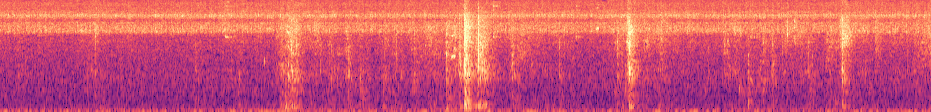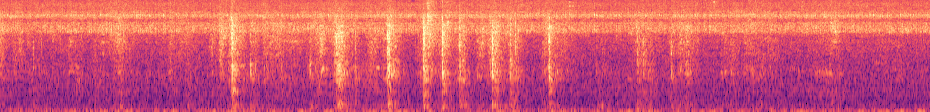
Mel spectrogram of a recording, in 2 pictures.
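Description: A dog nosing and licking through a plastic chocolate tray in a cardboard box for hidden treats: scattered light clicks and knocks of plastic and cardboard, loudest about three and a half seconds in and coming in a quick flurry around ten seconds, over a steady hiss.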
